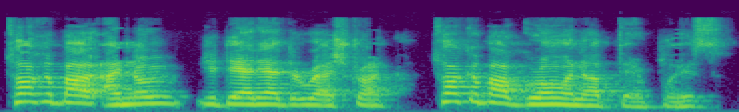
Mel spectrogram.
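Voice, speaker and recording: A male interview host with a high, gravelly voice. He asks his questions in a rambling way, stopping and restarting as he goes. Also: lively intonation, fast talker, pushed and bright.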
